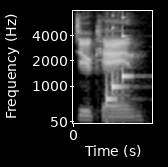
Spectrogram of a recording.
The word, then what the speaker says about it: Duquesne: Oh, it's Duquesne.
